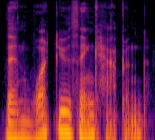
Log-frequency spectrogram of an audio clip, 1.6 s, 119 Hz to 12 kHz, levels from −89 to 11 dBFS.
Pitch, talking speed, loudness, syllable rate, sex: 120 Hz, 230 wpm, -19 LUFS, 5.8 syllables/s, male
